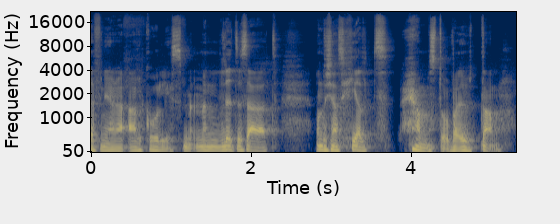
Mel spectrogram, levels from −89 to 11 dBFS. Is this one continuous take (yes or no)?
no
